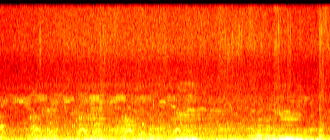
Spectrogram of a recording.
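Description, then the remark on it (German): A herd soundscape of zebras giving sharp, yelping barks now and then over a steady bed of deep, relaxed wildebeest grunts, many animals calling at once with no talking; the wildebeest far outnumber the zebras, about five to one. “Das etwas panisch klingende Bellen zwischendurch, das sind die Zebras, und das tiefere, entspanntere Grunzen, das sind die Gnus.”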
